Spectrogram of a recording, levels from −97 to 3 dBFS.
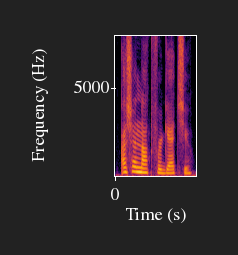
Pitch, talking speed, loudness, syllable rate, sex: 220 Hz, 245 wpm, -17 LUFS, 5.9 syllables/s, female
